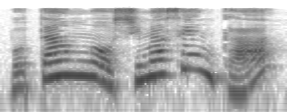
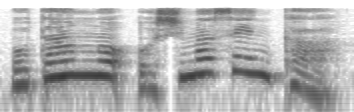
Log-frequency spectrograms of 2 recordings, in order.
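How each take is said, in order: First: The pitch rises at the end. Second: The pitch falls at the end. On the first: It is an invitation to do it. "means won't you press the button?" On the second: It assumes the listener won't do it. "is you won't press the button, will you? That sounds very patronizing"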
